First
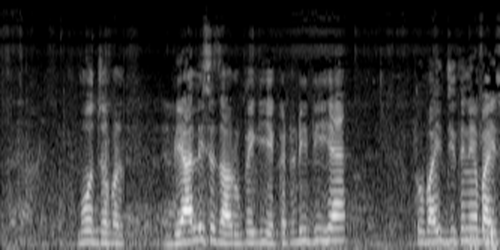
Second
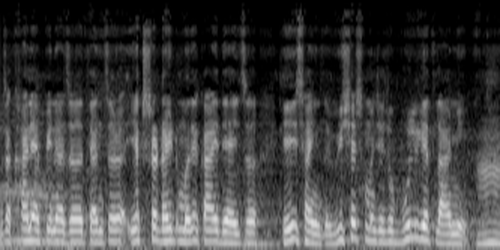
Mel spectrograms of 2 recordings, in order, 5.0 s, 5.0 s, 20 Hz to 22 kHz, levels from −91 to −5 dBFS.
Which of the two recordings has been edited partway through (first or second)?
first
